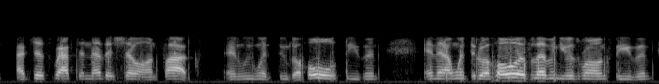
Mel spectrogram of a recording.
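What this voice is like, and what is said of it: Washington DC accent. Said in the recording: “do I hear DC in there, in your voice? ... in your accent? ... I'm definitely a DC girl”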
